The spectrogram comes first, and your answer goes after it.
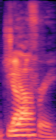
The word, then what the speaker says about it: Gioffre: No, it's Joffre. Gioffre, _ sorry. Builds. Jeffrey Joffrey? Joffre. Yeah, you Joffre. got it right. Okay. Yeah, Joffre. Spelled like sounds like it's spelled actually.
